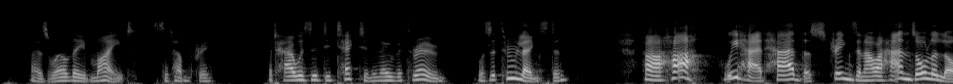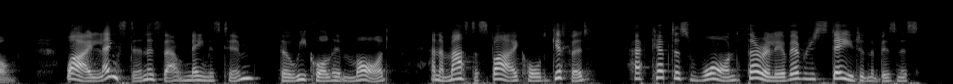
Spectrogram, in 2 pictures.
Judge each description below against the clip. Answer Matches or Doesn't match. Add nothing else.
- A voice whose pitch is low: Doesn't match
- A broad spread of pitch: Matches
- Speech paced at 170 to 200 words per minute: Matches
